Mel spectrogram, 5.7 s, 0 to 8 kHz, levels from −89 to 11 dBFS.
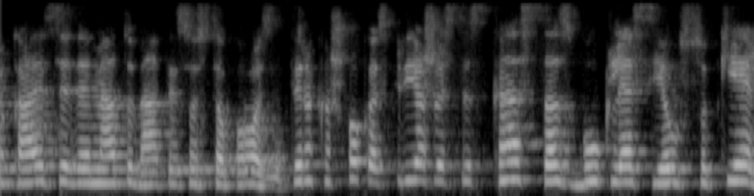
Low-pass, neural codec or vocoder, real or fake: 7.2 kHz; none; real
